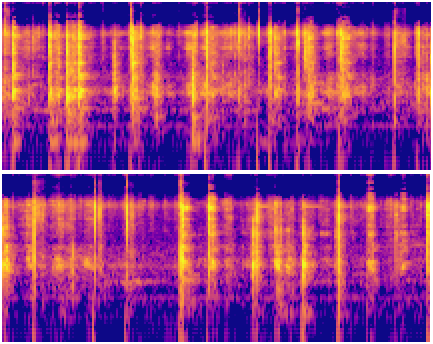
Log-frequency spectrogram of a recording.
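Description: Brush scrubbing thread lint and residue out of the metal bobbin race of a sewing machine: quick, irregular scratchy strokes and light clicks on metal, several a second.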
